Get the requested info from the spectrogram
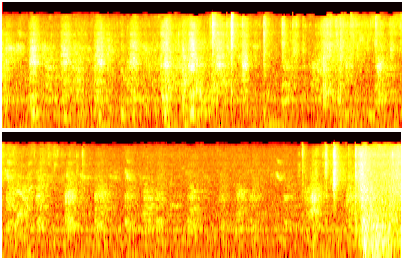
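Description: A dog whining and panting in short, irregular bursts, two or three a second.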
